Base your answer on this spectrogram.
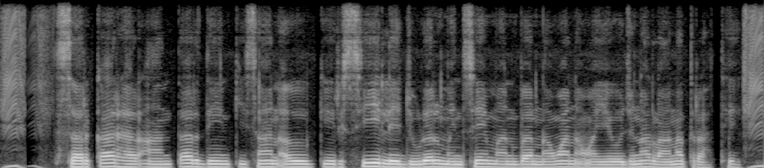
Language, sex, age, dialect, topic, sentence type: Chhattisgarhi, male, 18-24, Northern/Bhandar, agriculture, statement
